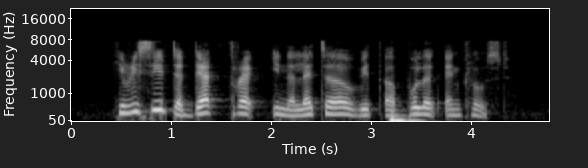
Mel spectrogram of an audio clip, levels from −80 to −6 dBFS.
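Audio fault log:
3.20–3.48 s: phantom power thump. A supply switched on or off on the live input drives a step through the coupling capacitors, giving a deep thump that decays within about 61 ms.
3.90–3.95 s: AAC frame loss with muting. About 43 ms of audio dips briefly, which fits a single lost frame, and it fades out and back in with soft edges.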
